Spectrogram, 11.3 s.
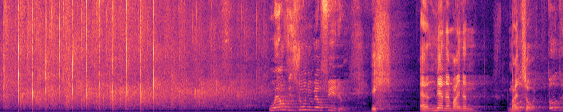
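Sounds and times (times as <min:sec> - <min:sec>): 
audience applause: 0:00.0 - 0:05.6
speech: 0:05.4 - 0:09.6, 0:10.2 - 0:11.2.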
